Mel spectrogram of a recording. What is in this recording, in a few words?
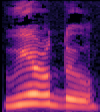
"wirdu", Archi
